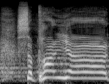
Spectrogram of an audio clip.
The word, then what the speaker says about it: Sophornya: It's Sophornya. The PH in my name is pronounced like a P and less of an F sound.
